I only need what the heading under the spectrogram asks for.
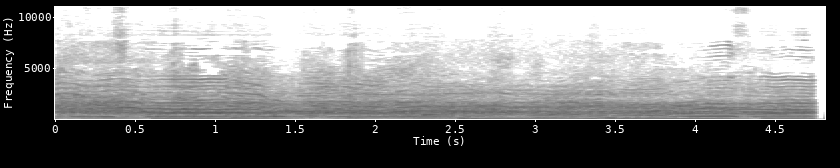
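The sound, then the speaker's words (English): In a scene from the History Channel show Nightfall, a frenzied crowd shouts all at once as Templars are about to be burned at the stake by King Philip of France, a dense, continuous roar of many agitated voices with a low rumbling drone underneath, loud and unbroken throughout. “As you can hear, the crowd is frenzied.”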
